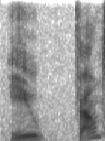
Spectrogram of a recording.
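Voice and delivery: chuckling through the words; a light amused laugh mid-line. Real, not acted. Tighnari amused that they already found food, laughing.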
